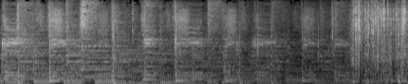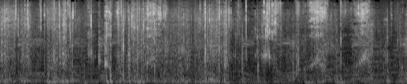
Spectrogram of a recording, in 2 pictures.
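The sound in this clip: Someone eats seasoned crisps with loud, dense crunching and chewing that goes on without a break, along with some crinkling.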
